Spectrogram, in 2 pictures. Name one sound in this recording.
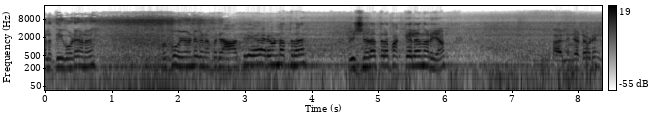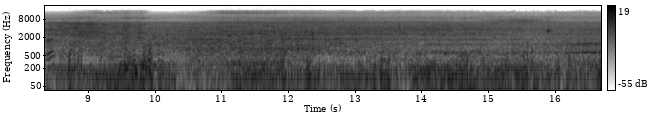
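Wind buffets and rumbles steadily outdoors.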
